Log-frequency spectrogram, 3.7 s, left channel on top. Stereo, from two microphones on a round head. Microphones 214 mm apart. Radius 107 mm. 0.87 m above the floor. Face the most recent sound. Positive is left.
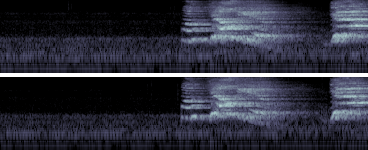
turn(degrees=-20)  # may be behind; listen again after turning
